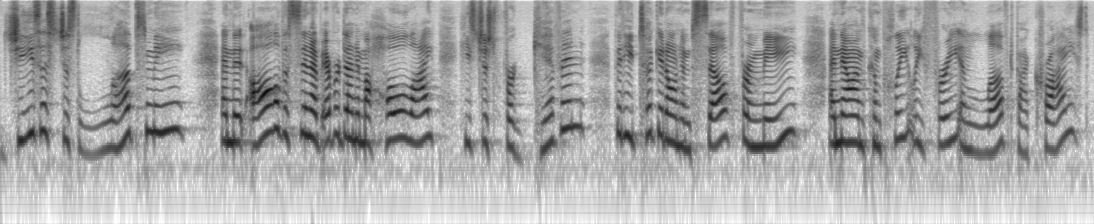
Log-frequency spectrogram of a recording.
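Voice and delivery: high, loud incredulous wonder; amazed questioning, acted with rising force; retold astonishment. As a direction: imitate a friend stunned by good news. Retold friend's astonished realisation.

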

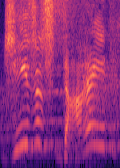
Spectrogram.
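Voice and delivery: put-on high, slow, stunned little girl's cry; little girl blurting out in shock; shocked child. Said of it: "she shouted out".

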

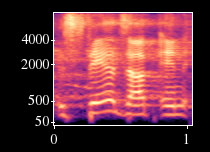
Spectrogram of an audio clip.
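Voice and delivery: ordinary talk, nothing marked

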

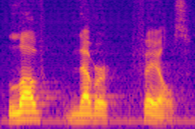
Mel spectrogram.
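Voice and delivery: slow solemn stress on never; bold declaration. Acted. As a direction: hammer each word, slowly. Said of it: "I'm talking boldly tonight".

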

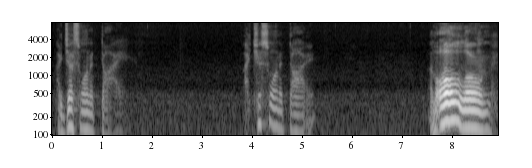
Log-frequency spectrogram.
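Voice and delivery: despairing whisper. Retold or imitated. Elijah, alone and exhausted, begging to die in a hushed whisper. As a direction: let it fall away to almost nothing.

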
